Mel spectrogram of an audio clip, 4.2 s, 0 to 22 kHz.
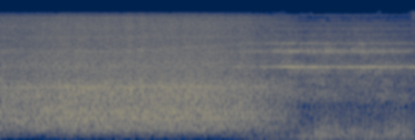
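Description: X-47B drone's jet engine: a steady rushing roar that fades from about two and a half seconds in, leaving a faint, steady high whine near the end.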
